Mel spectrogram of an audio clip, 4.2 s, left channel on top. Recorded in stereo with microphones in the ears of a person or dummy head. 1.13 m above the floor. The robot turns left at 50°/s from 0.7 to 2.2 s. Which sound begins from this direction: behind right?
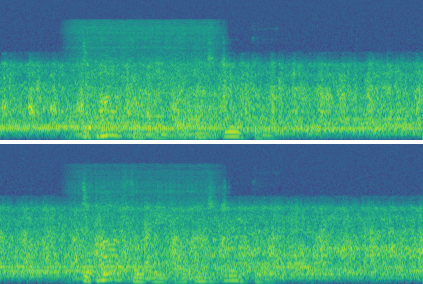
A man speaking, at 0.8 s.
